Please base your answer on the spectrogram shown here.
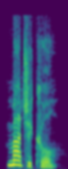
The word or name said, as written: magical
